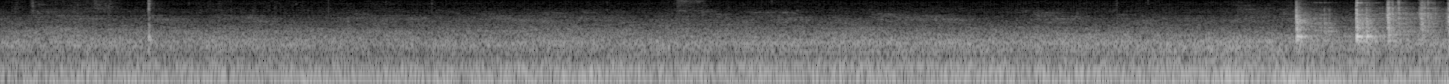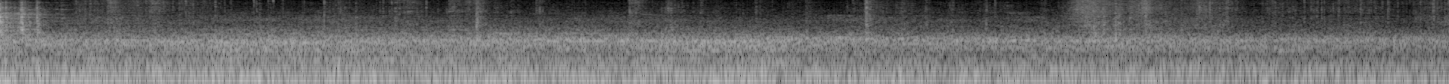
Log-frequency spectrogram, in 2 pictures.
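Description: A glass spice jar being handled and opened: a quick cluster of sharp clicks about halfway through, over a steady low background hum.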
